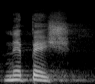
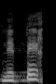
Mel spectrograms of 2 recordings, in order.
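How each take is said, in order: First: The word ends with a hissing sh sound. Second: The word ends with a throaty h sound. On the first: "como suena nepesh" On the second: "se pronuncia en el hebreo como J"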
